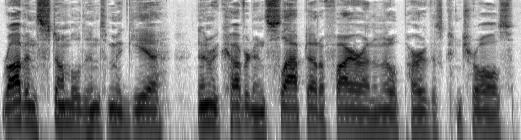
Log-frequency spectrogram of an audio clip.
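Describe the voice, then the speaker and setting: A man's voice: mid-range voice, level tone, a little fast, dry recording, clean studio sound. A man reading dramatic first-person scripted narration as an audiobook narrator.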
